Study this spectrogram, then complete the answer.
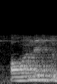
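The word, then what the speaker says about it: honest: तो ए होना चाहिए लेकिन यहां देखिएगा ऑनेस्ट क रहा है तो इसका होगा औ और औ जब आएगा तो उस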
